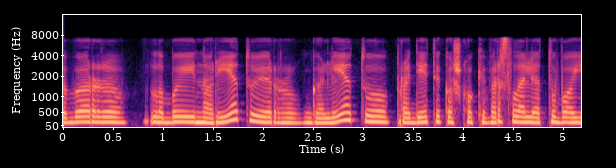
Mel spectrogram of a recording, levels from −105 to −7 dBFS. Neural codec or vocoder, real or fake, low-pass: none; real; 7.2 kHz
